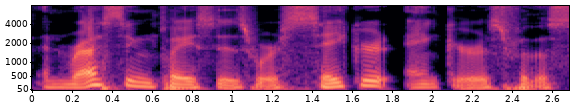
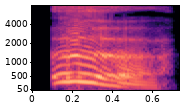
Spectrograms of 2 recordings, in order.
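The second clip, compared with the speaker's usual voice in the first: mummy groan; 10 semitones higher, 6 dB louder than usual. Retold or imitated. Repeating the mummy sound.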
